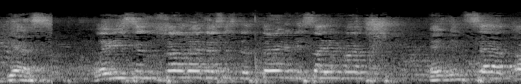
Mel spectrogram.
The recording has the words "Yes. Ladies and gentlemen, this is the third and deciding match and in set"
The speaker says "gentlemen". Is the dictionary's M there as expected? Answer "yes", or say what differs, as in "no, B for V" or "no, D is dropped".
no, M is dropped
